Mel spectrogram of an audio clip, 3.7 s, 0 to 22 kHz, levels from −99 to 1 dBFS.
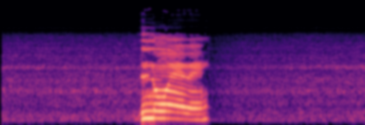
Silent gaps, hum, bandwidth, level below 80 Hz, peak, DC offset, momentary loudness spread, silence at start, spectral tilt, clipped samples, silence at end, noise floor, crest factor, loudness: none; none; 7.6 kHz; -62 dBFS; -2 dBFS; under 0.1%; 11 LU; 1.4 s; -5 dB/octave; under 0.1%; 1.55 s; -53 dBFS; 16 dB; -12 LUFS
